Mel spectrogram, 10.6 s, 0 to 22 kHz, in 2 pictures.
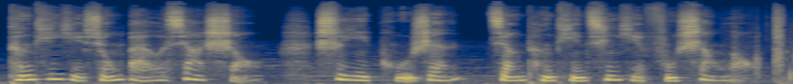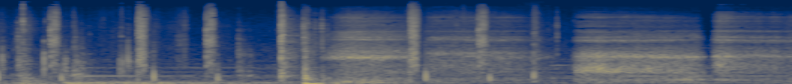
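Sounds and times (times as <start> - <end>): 
speech: 0.1 - 6.3
man panting heavily: 7.5 - 10.5.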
